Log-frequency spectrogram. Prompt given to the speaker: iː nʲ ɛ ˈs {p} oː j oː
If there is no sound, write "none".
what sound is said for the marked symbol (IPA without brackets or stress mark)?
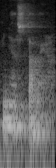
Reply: t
